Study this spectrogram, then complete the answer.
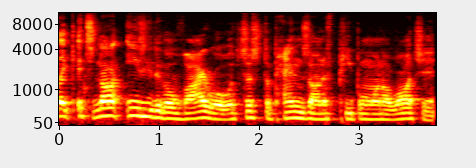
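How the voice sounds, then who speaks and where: With a dark, mellow tone and some breathiness, a man speaks at a fairly quick pace. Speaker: YouTuber. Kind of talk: casual vlog monologue. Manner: stutters; talkative, rambling flow.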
